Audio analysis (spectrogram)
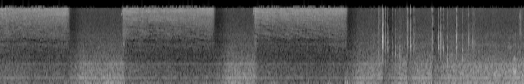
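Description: Clear coat sprayed onto a Ford Crown Victoria headlight: three long, steady hissing bursts with short pauses between them, followed by scattered light clicks and taps, close and fairly loud.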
